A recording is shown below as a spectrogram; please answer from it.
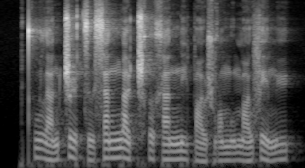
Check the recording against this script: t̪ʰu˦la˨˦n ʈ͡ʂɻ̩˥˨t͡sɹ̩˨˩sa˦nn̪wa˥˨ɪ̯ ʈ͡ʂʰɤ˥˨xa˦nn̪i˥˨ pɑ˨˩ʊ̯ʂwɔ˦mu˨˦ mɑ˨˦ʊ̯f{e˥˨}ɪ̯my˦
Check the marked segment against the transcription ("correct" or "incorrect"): correct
